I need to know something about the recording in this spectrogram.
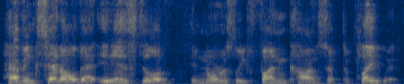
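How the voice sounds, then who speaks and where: A man talking casually as a podcast guest, halting and thinking aloud as he goes. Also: a little high, big pitch swings, dark tone, slightly rough. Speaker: audio drama writer. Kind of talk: casual interview talk.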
